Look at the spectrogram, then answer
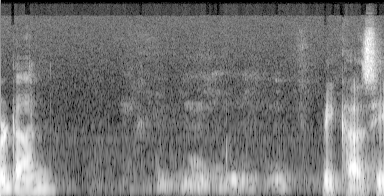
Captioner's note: audience laughs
